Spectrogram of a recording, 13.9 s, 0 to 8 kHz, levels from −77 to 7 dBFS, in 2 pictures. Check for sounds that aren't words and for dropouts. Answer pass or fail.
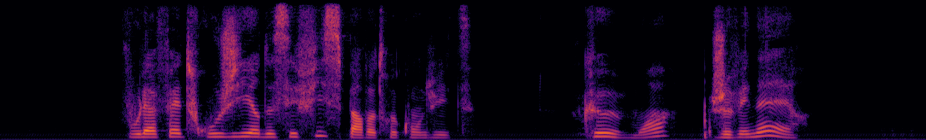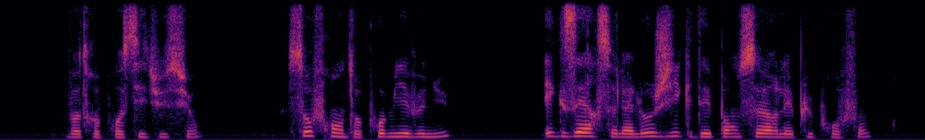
pass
